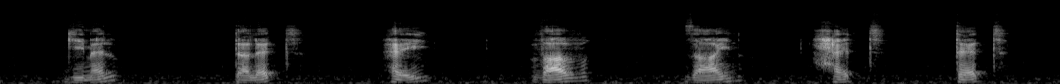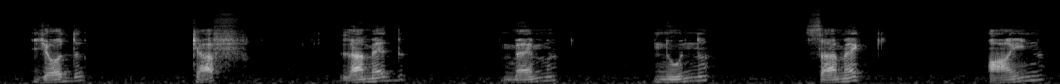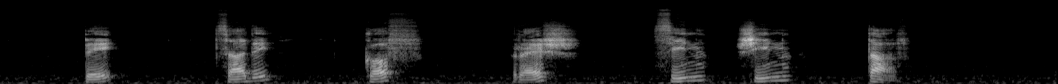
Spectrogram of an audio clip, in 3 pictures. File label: Hebrew Consonants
